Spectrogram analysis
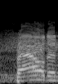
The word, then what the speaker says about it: Bowden: beaudoin and simon johnson jojo bowden i believe is how you say his name i've called him bowdoin for years let's see if it fires him up to get it said right today the 59 machine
